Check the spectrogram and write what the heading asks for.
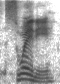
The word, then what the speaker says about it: Sweaney: So it's Sweaney, more of an A instead of an E.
